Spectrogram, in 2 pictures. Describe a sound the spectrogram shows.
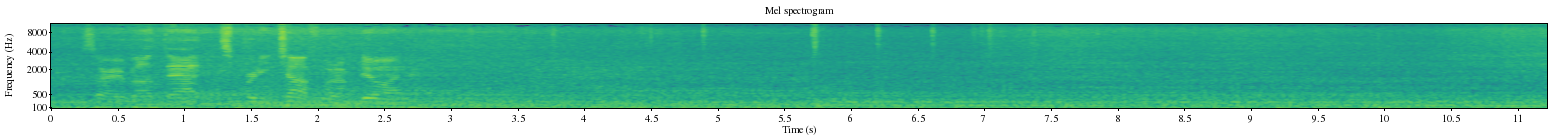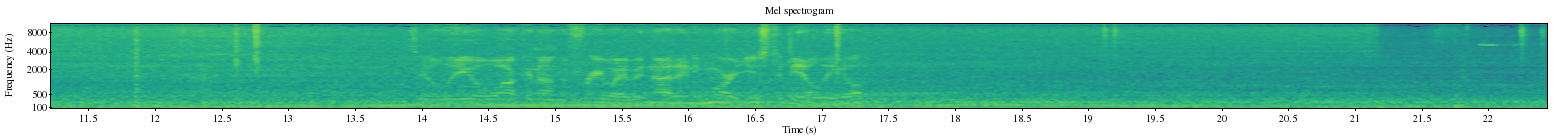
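A car rumbles steadily along a highway, heard from inside.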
